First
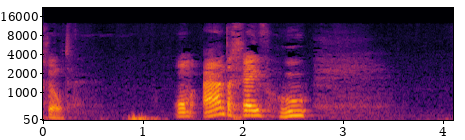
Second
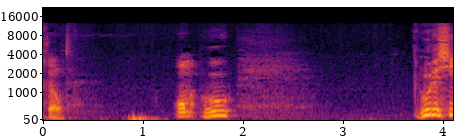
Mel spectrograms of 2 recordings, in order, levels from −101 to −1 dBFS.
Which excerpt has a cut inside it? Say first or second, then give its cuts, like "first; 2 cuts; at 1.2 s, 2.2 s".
second; 1 cut; at 1.6 s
